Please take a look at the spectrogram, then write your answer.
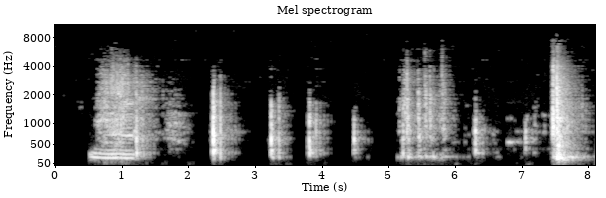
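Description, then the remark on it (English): A door creaks open with a drawn-out groan as a man walks out through it, a few sharp wooden clicks and taps follow, then it shuts with a firm thud; no one speaks. “Now get out of here. Go on. Walk out that door.”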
